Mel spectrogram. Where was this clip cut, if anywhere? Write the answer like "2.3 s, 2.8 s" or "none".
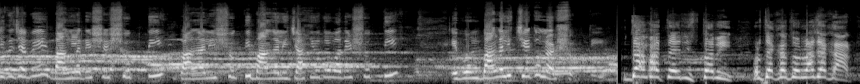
6.1 s

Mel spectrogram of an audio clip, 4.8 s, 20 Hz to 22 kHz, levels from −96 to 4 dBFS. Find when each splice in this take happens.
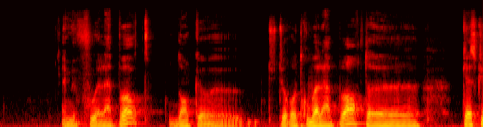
none

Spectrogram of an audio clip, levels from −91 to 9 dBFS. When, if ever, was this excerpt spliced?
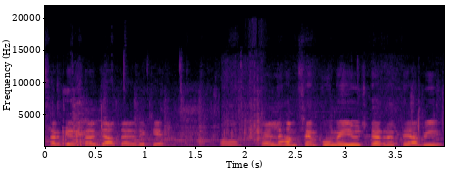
1.7 s

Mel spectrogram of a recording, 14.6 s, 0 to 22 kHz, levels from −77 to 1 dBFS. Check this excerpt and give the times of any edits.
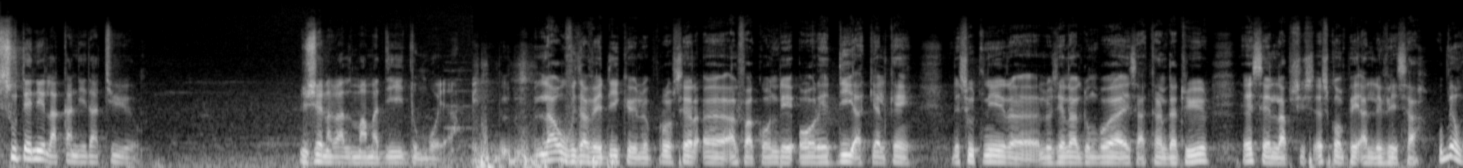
4.8 s

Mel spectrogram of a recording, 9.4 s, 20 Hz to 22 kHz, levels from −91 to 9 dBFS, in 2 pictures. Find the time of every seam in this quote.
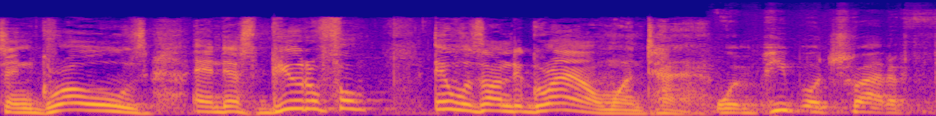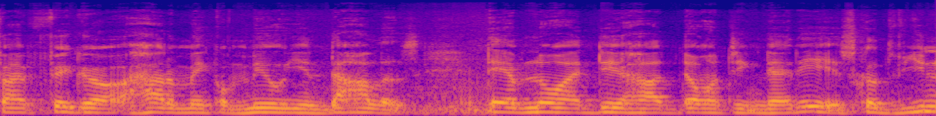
3.5 s

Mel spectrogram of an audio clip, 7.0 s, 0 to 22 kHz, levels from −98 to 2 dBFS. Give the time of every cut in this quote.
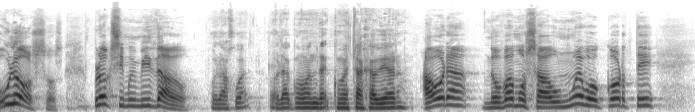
4.1 s

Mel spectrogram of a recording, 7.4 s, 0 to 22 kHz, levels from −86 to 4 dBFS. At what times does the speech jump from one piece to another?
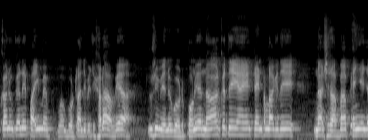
none

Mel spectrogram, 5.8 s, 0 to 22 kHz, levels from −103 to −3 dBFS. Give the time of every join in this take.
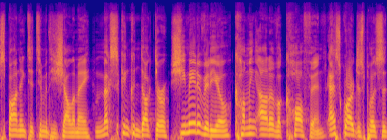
1.5 s, 2.6 s, 3.5 s, 4.9 s

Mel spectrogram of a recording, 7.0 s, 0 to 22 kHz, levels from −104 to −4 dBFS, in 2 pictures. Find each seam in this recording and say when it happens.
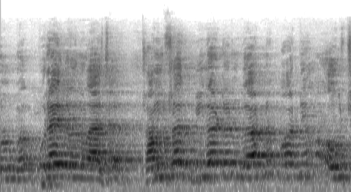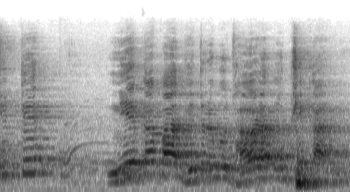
1.3 s

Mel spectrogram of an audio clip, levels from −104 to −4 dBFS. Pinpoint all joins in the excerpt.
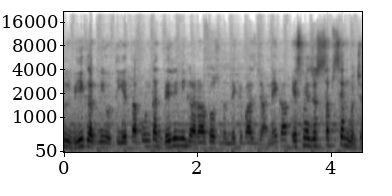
1.2 s, 3.4 s

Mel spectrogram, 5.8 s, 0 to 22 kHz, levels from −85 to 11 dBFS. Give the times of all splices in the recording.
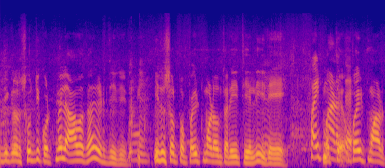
2.0 s

